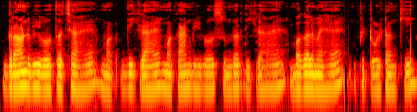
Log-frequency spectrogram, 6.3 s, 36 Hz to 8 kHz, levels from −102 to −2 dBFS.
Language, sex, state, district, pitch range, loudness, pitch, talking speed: Hindi, male, Chhattisgarh, Balrampur, 110-115 Hz, -40 LUFS, 115 Hz, 200 wpm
